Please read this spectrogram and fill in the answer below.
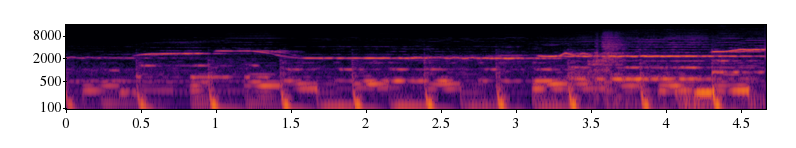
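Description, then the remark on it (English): A woman whistles outdoors in the mountains, in a video called Screaming Cowboy: a long, high, steady note that slides up and down in pitch over a fast, regular pulsing thump underneath. No one speaks. “Oh, she's whistling. She's whistling in the mountains.”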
